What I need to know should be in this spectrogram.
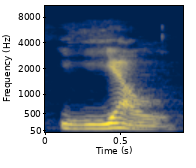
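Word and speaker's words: ΙΑΩ: the Greek characters, Alpha, Omega, written in Greek, pronounced yell.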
